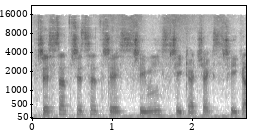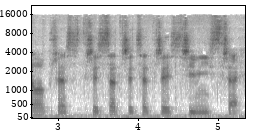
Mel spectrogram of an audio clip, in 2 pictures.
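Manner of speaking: slow, careful, deliberate word-by-word delivery. Given one more try at a tongue twister, saying it slowly. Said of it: "I'm gonna say it slow".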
